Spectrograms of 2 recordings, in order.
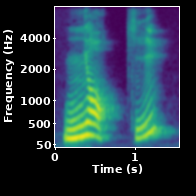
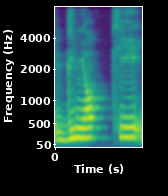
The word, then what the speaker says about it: gnocchi: widelca Jak wymawiamy wnioski wyraz ten zapisujemy przez GN ja o tym połączeniu Już wam kiedyś opowiadałam czytamy to jak ni mięciutko cecha natomiast czytam jak k gnocchi to prawidłowa wymowa nie mówicie więc gnocchi nie mówicie gniotki nie mówicie nie o ci Pamiętajcie gnocchi ewentualnie Minionki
